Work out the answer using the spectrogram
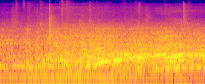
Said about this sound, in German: Der Bus fährt weiter.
